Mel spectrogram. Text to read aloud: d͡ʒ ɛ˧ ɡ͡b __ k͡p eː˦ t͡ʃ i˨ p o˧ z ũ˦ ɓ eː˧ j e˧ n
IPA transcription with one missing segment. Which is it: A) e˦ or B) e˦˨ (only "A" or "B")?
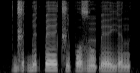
A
